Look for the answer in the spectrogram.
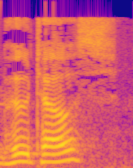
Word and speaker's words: houtos: The adverb houtos. H-O-U-T long O-S, houtos.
